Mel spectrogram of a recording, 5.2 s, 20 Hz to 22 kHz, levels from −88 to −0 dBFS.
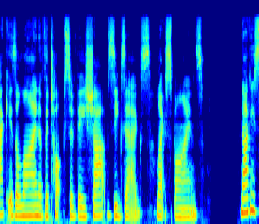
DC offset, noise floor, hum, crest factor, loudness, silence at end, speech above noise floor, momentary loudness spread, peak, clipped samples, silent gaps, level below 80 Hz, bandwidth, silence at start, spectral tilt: under 0.1%; under -90 dBFS; none; 16 dB; -28 LUFS; 0 s; over 63 dB; 7 LU; -12 dBFS; under 0.1%; 4.22-4.73 s; -60 dBFS; 16 kHz; 0 s; -4 dB/octave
